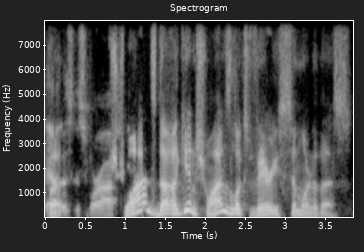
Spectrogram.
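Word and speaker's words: Schwan's: kids dude i missed schwann's yeah schwann slapped i always thought was just swan and i thought mom and dad just couldn't pronounce swan for the longest time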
